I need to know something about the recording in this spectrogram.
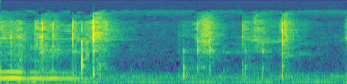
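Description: A spoon scraping and tapping yogurt out of a small plastic tub into a bowl: a run of short scrapes and clicks, after a brief hum at the very start.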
